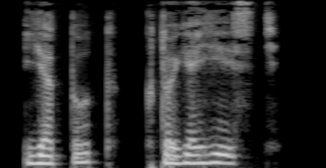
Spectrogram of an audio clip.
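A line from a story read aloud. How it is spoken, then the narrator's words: Quiet. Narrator (Russian): тихо произнес Кицуны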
